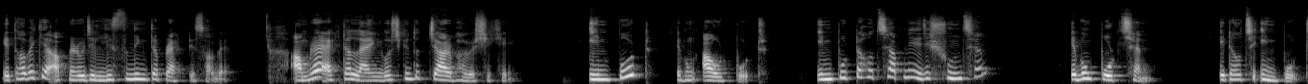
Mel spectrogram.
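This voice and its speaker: Woman teaching German, slow and explaining. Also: fairly high pitch, expressive, mellow. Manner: code-switching teacher, checks in with "ঠিক আছে?" often; slows down and spells out German words. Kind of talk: online language lesson.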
